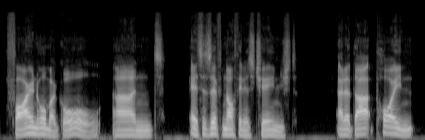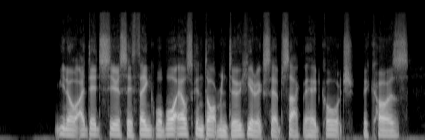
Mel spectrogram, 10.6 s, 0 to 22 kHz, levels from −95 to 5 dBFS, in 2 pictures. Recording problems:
none

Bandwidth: 15.5 kHz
